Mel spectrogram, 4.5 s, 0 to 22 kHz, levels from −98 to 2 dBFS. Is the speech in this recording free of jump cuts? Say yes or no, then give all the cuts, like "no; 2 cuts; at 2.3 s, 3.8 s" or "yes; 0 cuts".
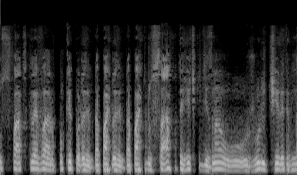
no; 2 cuts; at 1.7 s, 3.2 s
